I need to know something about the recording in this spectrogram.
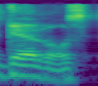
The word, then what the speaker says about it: Goebbels: I took a Goebbels, little German in college, so I understand how to pronounce it. It's Goebbels.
